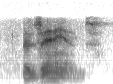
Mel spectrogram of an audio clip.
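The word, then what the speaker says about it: Xinnians: In my fourth book now, we're going off to see the Zinnians, spelled with an X, by the way, Zinnian.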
